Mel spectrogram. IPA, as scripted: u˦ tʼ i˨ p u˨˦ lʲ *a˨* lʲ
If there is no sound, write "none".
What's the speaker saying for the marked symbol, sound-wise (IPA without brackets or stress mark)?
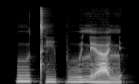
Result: a˨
